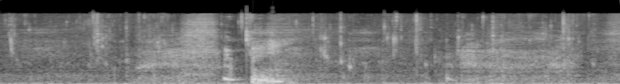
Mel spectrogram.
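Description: Close-up eating sounds: wet chewing and mouth smacking on meat curry and rice, with the squishing of rice being mixed by hand on steel plates and a scatter of small clicks.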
